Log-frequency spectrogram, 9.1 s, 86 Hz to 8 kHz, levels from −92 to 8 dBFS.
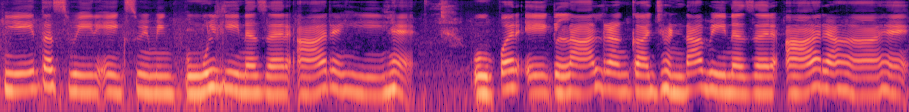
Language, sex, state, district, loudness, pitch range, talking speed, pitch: Hindi, female, Haryana, Charkhi Dadri, -15 LUFS, 185-215 Hz, 140 wpm, 195 Hz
